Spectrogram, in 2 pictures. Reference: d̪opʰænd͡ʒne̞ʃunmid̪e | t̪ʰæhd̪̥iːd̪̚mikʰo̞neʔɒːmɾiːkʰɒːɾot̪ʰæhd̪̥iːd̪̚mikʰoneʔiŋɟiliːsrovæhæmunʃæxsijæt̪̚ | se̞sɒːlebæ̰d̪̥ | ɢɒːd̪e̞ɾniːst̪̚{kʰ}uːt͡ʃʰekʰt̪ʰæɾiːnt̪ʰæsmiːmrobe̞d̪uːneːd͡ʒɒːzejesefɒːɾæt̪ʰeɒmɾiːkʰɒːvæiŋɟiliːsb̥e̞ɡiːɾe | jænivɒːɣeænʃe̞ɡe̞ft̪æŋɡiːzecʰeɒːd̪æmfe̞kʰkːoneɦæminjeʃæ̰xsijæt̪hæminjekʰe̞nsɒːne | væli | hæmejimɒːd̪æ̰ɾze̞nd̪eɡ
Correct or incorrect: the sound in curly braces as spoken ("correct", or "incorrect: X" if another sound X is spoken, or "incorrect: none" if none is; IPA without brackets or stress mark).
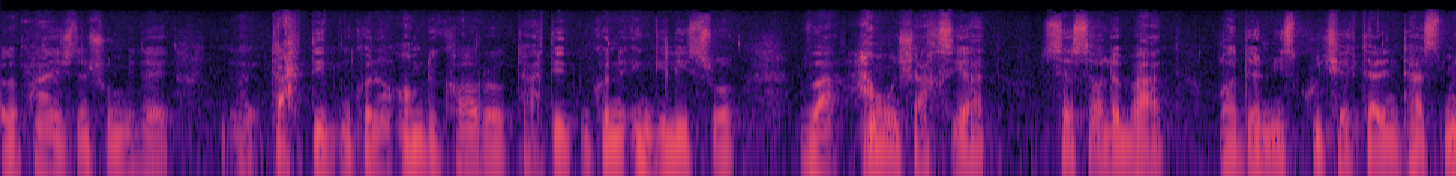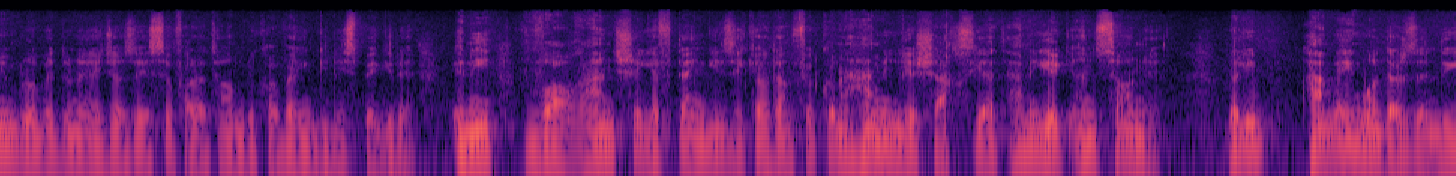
correct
